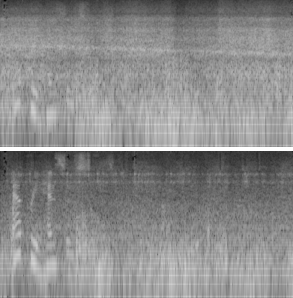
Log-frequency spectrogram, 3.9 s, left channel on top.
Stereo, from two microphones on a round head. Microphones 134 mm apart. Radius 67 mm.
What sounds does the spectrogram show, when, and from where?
0.2 s a man speaking: 70° right (ahead or behind); by 3.1 s 10° right (ahead or behind)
